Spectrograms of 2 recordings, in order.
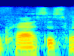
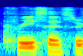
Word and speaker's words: Croesus: So I think that Greek guy who ruled over Anatolia, I think I pronounced his name Crassus when it's like Croesus or something like that.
